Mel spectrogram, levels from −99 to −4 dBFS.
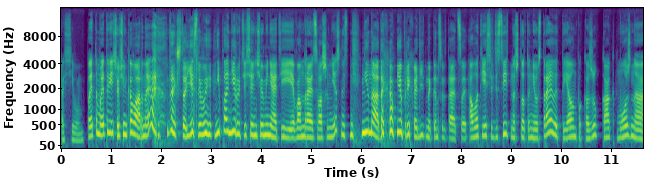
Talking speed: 205 wpm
